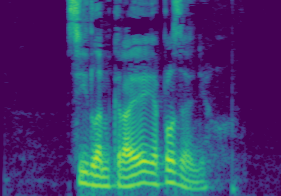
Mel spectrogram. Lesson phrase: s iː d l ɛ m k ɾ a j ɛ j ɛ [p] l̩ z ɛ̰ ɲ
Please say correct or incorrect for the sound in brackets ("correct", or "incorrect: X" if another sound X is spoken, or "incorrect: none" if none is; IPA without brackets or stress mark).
correct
